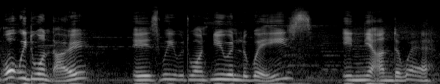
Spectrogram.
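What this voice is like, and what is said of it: Put-on London accent. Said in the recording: “I'm trying to do my London accent.”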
